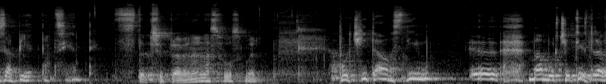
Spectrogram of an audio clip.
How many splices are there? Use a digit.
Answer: 1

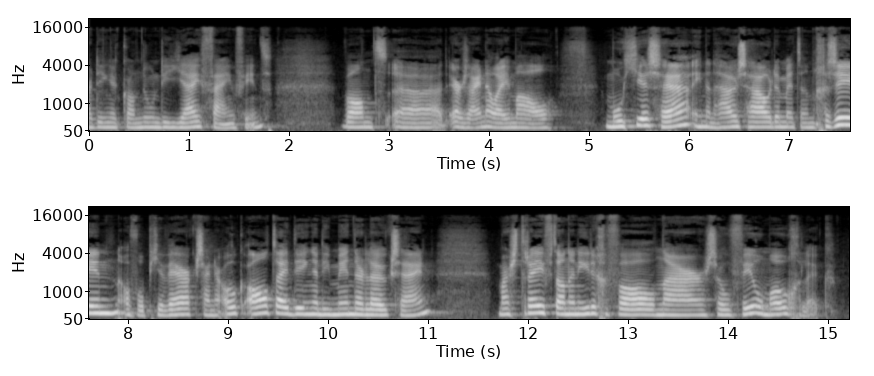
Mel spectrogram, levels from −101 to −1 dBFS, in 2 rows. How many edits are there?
0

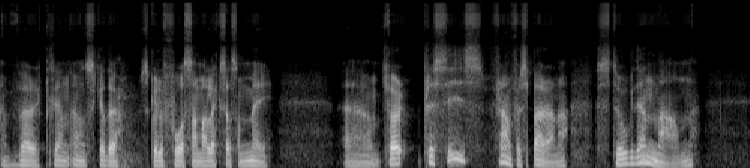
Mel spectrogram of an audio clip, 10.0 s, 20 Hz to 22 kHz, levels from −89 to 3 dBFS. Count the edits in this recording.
1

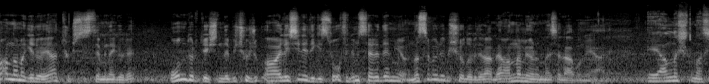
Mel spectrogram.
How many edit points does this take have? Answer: 0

